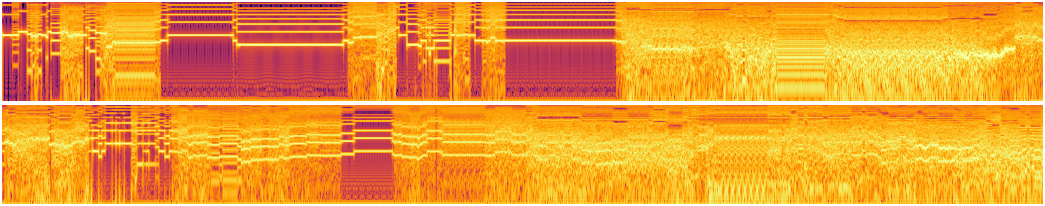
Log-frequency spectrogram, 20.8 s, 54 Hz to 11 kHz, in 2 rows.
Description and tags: glitchy modem-type noises #8, changing periodically a bit like sample and hold, random walk through a parameter space, quite noisy. (similar to #10 except more frenetic). these sounds were the results of an experimental program i wrote to see what could be (really) efficiently synthesized using only a few instructions on an 8 bit device. the parameters were randomly modulated. i later used them for a piece called "no noise is good noise". the source code was posted to the music-dsp mailing list but i can't find it right now.
synthesized, glitch, noisy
